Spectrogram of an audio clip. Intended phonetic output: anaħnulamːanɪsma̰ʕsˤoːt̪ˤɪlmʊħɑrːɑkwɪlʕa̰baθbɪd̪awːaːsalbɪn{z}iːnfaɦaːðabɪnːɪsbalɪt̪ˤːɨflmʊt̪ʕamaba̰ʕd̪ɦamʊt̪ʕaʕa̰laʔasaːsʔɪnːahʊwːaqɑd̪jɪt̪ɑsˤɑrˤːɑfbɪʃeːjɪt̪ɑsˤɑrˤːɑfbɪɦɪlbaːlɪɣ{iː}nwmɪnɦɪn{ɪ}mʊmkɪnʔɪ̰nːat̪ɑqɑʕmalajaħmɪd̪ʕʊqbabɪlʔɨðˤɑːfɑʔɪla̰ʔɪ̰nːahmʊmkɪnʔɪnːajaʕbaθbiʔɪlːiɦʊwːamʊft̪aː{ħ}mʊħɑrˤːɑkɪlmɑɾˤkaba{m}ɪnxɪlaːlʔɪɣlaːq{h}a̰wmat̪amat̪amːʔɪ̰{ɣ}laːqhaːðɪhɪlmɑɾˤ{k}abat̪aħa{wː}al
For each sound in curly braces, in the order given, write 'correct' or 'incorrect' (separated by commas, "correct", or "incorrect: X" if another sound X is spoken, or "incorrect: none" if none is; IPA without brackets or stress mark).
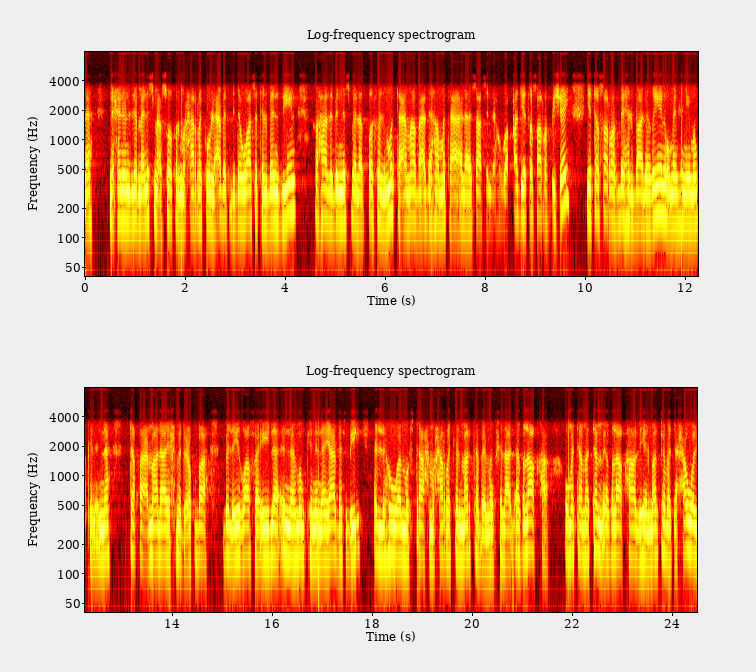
correct, correct, incorrect: i, correct, correct, correct, correct, correct, correct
